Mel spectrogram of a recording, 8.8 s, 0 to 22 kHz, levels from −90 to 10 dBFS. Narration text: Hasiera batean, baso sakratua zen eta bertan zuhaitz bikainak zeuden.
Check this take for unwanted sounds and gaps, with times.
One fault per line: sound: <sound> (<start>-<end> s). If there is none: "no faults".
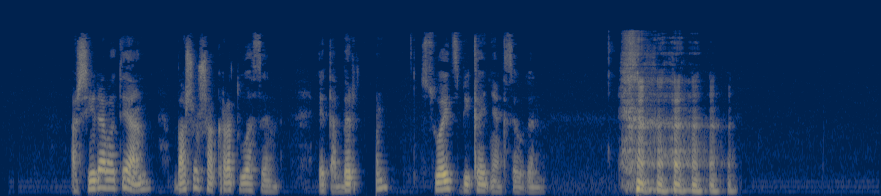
sound: dropout (3.6-3.8 s)
sound: laugh (6.1-7.4 s)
